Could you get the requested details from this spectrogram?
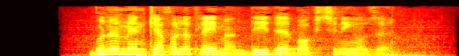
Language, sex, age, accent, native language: Uzbek, male, 35+, Qashqadaryo, Uzbek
